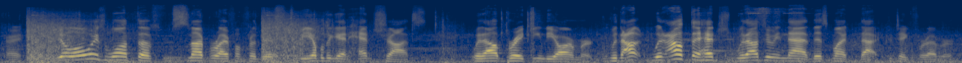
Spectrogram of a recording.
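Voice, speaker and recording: Guy with kinda high voice talking thru a video game, rambly tips, corrects himself, noisy gunfire in the back. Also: expressive, brisk. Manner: rambling, instructive, self-correcting. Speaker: gamer giving a let's play commentary. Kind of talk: off-the-cuff video game walkthrough commentary. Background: video game ambience and gunfire.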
